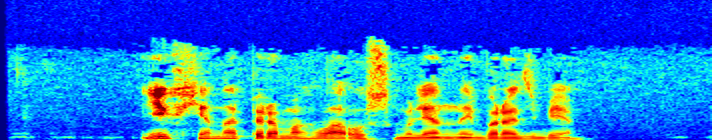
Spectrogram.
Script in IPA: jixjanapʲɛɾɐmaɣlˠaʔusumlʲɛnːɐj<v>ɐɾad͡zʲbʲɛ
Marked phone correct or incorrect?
incorrect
